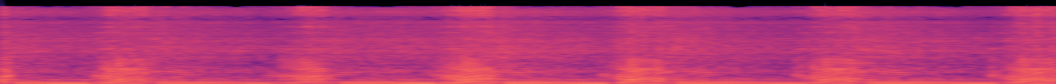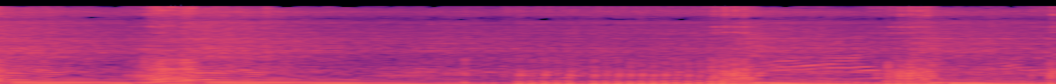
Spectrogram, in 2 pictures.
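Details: Honda Revo FI injection single-cylinder after engine teardown, new cylinder block and connecting rod replaced because a clogged oil filter starved oil pump circulation; throttle blipped about once a second, then smooth even idle, no knocking or clatter: normal idle.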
